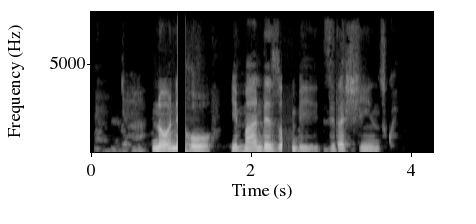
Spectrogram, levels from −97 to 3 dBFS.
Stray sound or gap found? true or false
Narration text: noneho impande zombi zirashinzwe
true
